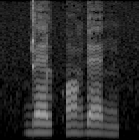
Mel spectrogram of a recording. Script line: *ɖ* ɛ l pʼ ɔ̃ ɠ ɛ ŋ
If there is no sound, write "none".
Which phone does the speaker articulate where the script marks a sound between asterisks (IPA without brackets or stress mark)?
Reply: ɖ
